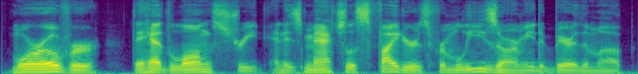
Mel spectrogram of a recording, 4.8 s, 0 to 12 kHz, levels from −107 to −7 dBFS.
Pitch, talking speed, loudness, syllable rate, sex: 95 Hz, 190 wpm, -19 LUFS, 4.9 syllables/s, male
